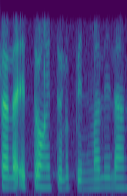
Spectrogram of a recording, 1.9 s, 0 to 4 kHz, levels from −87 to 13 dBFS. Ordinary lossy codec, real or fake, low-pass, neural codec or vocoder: none; real; 3.6 kHz; none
